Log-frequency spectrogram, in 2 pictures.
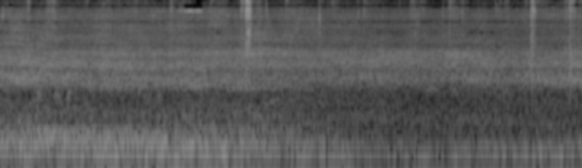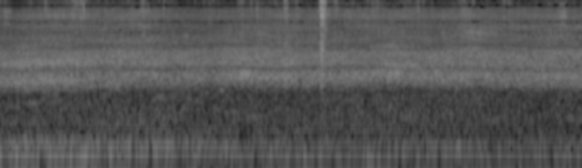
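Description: Low rumble of car and road traffic, loudest in the first few seconds and then slowly fading, with faint voices in the background.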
